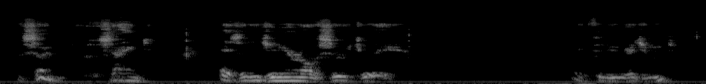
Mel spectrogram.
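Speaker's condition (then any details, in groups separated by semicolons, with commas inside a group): Parkinson's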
